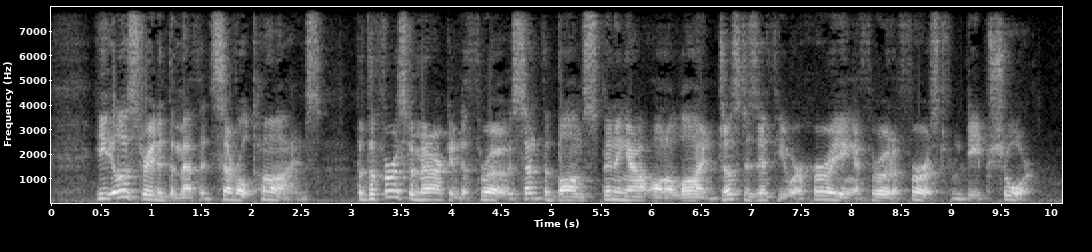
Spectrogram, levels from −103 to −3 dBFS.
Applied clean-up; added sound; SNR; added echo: none; none; none; none.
